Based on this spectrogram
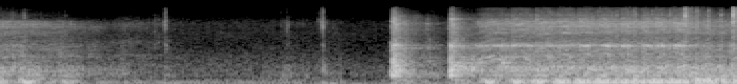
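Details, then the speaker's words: Recently bought two-stroke Vespa scooter with starting problems and suspicious rattling, fired on electric start: starter whirr, then engine runs lumpy and uneven with light rattle and much exhaust smoke; rough running, cause not yet pinned down. "oh I see what you mean yeah yeah that's a little bit roughly yeah now there's quite a lot of smoke coming out of there"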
